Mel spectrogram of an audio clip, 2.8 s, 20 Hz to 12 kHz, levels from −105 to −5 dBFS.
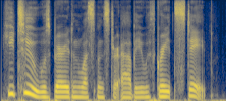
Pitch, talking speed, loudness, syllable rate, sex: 185 Hz, 210 wpm, -16 LUFS, 6.0 syllables/s, female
